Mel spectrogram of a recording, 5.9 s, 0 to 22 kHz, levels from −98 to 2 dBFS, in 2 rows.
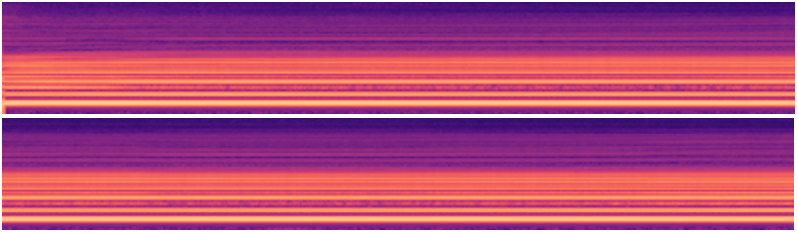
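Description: No technical faults can be heard anywhere in this music clip, and the signal stays steady and intact throughout.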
